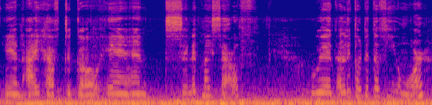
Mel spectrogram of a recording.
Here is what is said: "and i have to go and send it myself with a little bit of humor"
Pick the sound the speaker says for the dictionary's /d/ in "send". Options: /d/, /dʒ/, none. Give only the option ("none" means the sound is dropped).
none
